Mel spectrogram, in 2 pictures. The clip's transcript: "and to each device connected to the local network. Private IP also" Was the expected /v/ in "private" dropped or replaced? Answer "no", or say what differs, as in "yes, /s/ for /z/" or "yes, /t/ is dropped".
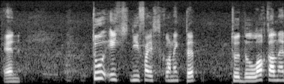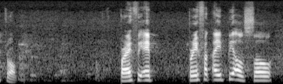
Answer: yes, /f/ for /v/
